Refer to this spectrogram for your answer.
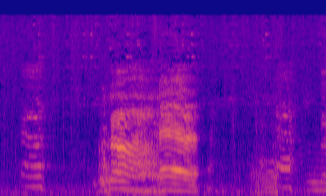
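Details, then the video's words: Mother cows entering a barn while their calves stay outside: a short moo, then a long loud harmonic bellow lasting about two seconds, followed by two more brief moos. "Mother Cows Entering the Barn While Their Calves Stay Outside | Farm Sounds"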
